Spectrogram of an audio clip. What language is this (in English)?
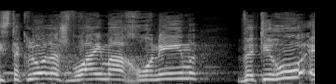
Hebrew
